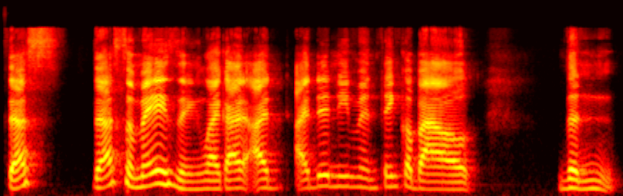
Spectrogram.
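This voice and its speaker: A woman hosting an interview, asking eager, quick questions. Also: fairly low pitch, a bit bright, no room sound, studio quality. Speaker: host. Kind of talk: interview and channel promo.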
